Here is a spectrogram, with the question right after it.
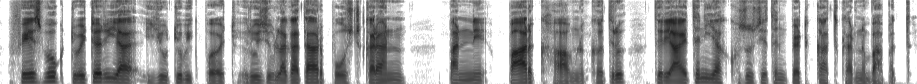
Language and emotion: Kashmiri, neutral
